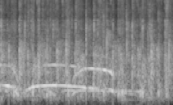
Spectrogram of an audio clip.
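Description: A crowd claps steadily and loudly for the whole stretch, a dense wash of applause with rising, wavering cheers and whoops riding on top, as an audience votes by applause for a contestant to win.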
